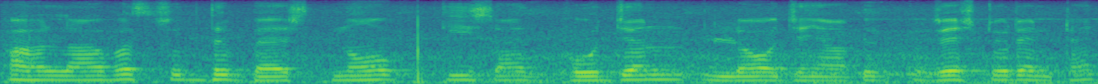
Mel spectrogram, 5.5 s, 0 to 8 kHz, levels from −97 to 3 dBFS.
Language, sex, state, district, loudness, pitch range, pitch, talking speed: Hindi, male, Haryana, Jhajjar, -18 LUFS, 145-165 Hz, 155 Hz, 120 wpm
